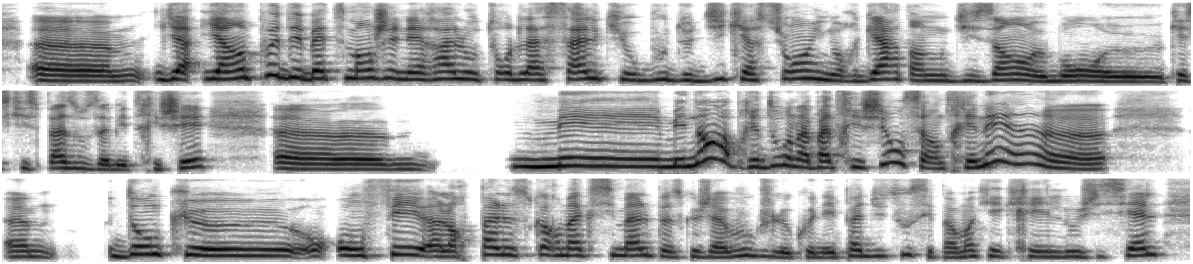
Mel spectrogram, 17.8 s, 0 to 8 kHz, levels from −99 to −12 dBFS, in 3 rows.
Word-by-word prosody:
hem, 185 -2 +2
il 230 - -2
y - - +7
a - - +2
il 260 - 0
y - - +10
a 255 - +6
un 295 - +4
peu 385 +7 +1
d'hébètement 280 -1 +2
général 255 -2 0
autour 235 0 -3
de - - -2
la 220 -1 +1
salle, 255 +4 +1
qui 250 -2 -7
au 215 - -3
bout 230 +4 -3
de 210 -1 -4
10 195 +7 -4
questions, 245 +3 -2
ils 255 - +2
nous 200 - -2
regardent 240 +6 0
en - - -3
nous 195 -1 -3
disant, 190 +3 -2
heu: 175 - +1
«Bon, 185 -1 +1
heu, 165 -1 +2
qu'est-ce 195 -1 -4
qui 205 - -7
se - - -7
passe 215 -1 0
vous 185 - -8
avez 160 -1 -1
triché?» 225 +12 -1 0.3
heu, 180 -3 +3 0.6
mais 270 0 +4
mais 265 +1 +4
non, 290 - +5
après 255 - -1
tout, 295 +6 -2
on - - +4
n'a 235 -3 +2
pas 230 - +5
triché, 250 +9 -1
on 410 - 0
s'est - - -2
entraînés, 230 - +1
hein, 225 - 0
heu 475 - -12
hem, 195 -3 -5 0.3
donc 280 +5 0
heu, 230 -2 +3
on 210 - -5
on 235 -1 +3
fait, 250 +2 0
alors 195 -1 -1
pas 265 -1 0
le 260 - -1
score 260 +1 -5
maximal 235 0 -2
parce 200 -5 -6
que 200 - -7
j'avoue 185 +5 -3
que 210 - -9
je - - -8
le 165 - -3
connais 170 0 -5
pas 215 - -2
du 210 0 -6
tout, 265 - -7
c'est 190 -7 -9
pas 170 - -6
moi 200 - -4
qui 210 - -8
ai - - -9
créé 190 0 -7
le 185 - -8
logiciel 195 +8 -3
230 Hz, 275 wpm, -20 LUFS, 190-260 Hz, 0.6 s, y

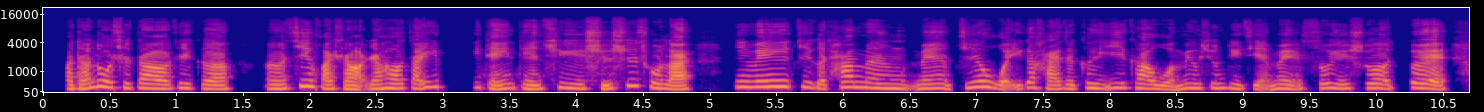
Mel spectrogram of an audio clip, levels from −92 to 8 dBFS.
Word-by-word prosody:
把 185 - 0
它 195 - +2
落 275 +1 +4
实 230 -2 -4
到 205 -3 +4
这 220 +1 -2
个， 185 -2 0 0.2
呃， 190 0 0
计 300 +9 +4
划 185 -9 +1
上， 180 -3 +4
然 190 +1 +2
后 210 0 +4
再 205 -2 -1
一 270 +2 -2 0.3
点 180 -5 0
一 210 - -4
点 185 -5 0
去 215 -1 -2
实 180 -3 +1
施 325 +9 -1
出 235 -8 -2
来。 165 -2 +4 0.3
因 270 -1 0
为 285 +1 +4
这 265 -4 -5
个 195 - -1
他 255 +6 0
们 215 -5 0
没 200 +1 -2
只 230 - -8
有 275 +1 +4
我 255 - 0
一 - - -5
个 240 - -3
孩 180 -7 -2
子 185 0 -3
可 220 +5 -2
以 210 - +1
依 225 +3 -3
靠， 215 -3 +1
我 160 -4 -1
没 185 +8 -1
有 215 - -1
兄 215 0 -4
弟 200 -4 -4
姐 180 -2 -5
妹， 185 +1 -2
所 205 +2 -5
以 200 -1 -2
说 210 -1 -2
对， 195 -6 +2
210 Hz, 290 characters per minute, -22 LUFS, 190-230 Hz, 0.3 s, 落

